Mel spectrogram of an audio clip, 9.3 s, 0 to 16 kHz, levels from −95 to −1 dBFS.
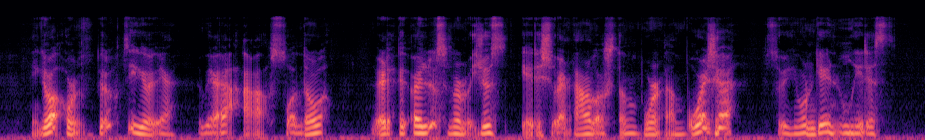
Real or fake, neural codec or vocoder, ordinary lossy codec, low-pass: fake; autoencoder, 22.05 kHz, a latent of 192 numbers a frame, VITS, trained on many speakers; AAC, 96 kbps; 9.9 kHz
